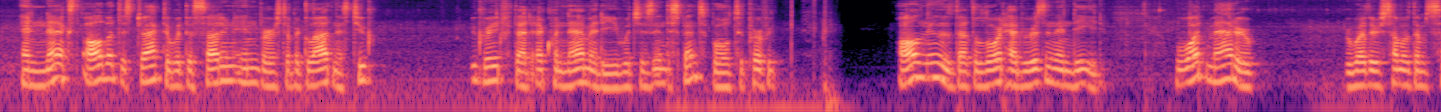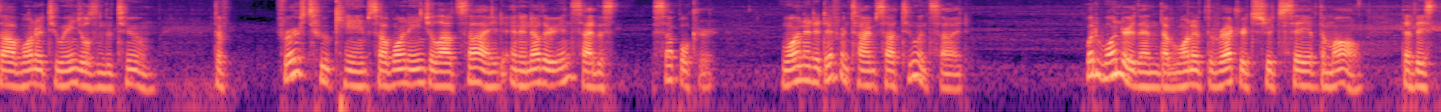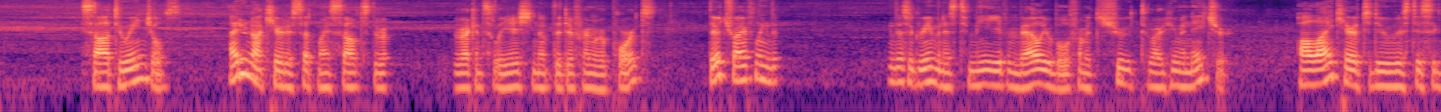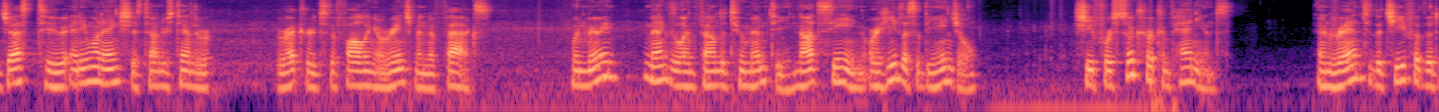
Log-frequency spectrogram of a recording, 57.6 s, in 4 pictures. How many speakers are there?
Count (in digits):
1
